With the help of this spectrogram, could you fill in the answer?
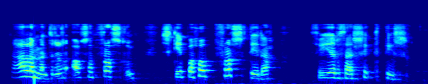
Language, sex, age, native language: Icelandic, female, 50-59, Icelandic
